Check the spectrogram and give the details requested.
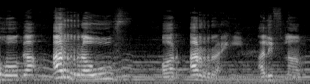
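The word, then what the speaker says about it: الرؤوف: तो अल्लाह के लिए आएगा तो अर रऊफ अलिफ लाम के साथ, लाम बीच में साइलेंट हो जाता है क्योंकि रॉ आया उसके बाद।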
